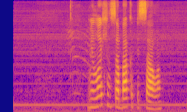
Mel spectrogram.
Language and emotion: Russian, neutral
